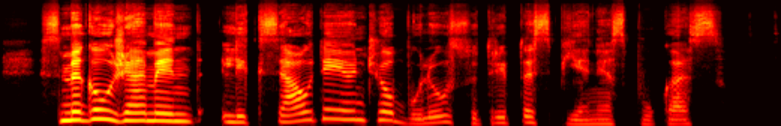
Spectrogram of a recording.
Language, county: Lithuanian, Alytus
